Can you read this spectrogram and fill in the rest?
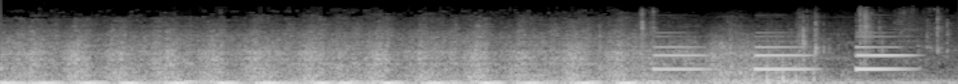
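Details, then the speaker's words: Ford diesel truck, first run after fuel system purge with many air bubbles, white smoke: uneven, lumpy idle pulsing about twice a second, sounding like it's running on only a few cylinders; cause not yet found. "There's white smoke and it sounds like it's only running on a few cylinders. I don't like that noise."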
